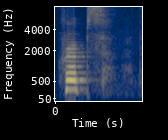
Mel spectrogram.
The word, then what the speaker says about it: Crips: Creeds, or am I saying that right? Crips, the Crips.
